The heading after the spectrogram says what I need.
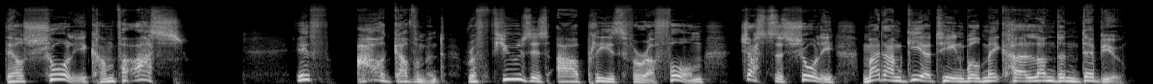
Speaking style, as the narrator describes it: continues James, his voice now rising

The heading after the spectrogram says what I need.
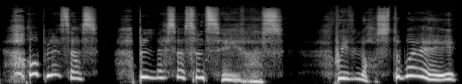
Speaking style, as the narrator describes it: she broke off and exclaimed

